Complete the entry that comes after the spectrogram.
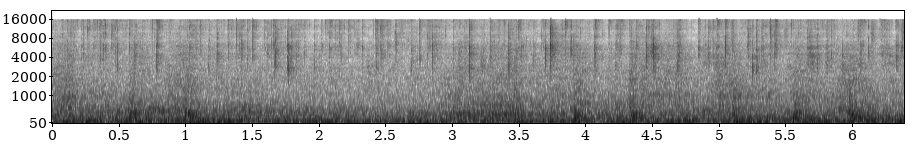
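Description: Freight cars rolling past at close range: a steady rumble of steel wheels on rail, with scattered clicks and brief squeaks.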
